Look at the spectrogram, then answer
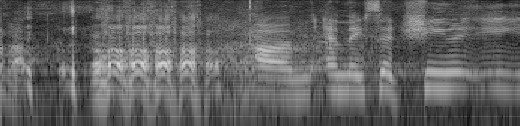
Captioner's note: laughter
